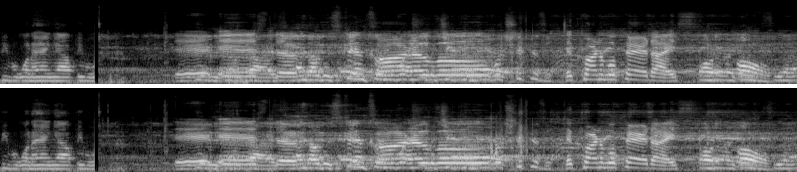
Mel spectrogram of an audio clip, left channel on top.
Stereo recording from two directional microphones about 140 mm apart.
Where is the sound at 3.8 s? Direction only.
20° left (ahead or behind).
